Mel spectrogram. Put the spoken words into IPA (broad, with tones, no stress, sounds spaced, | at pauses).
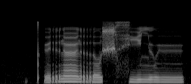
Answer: pʼ ʏ˩ r ɾ œ̃˥ r o˧ ʃ x i˧ lʲ w ʉ˧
